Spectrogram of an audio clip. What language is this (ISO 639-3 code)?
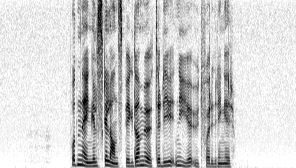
nor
